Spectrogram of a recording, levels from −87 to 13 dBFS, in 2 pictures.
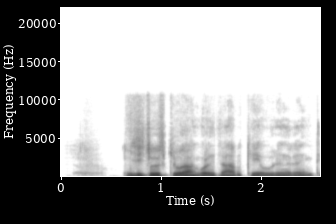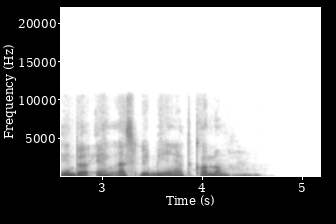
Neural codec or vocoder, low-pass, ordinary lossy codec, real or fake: codec, 24 kHz, 1.5 kbps, HILCodec; 10.8 kHz; none; fake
